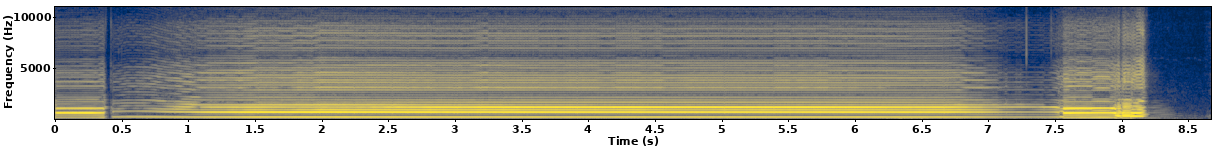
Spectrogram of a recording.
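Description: Hmong raj, a long bamboo flute, played solo with a reedy, harmonic-rich tone: a few quick notes, then one long low note that settles with a slight dip in pitch and is held for about seven seconds, then a quick run of notes near the end.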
